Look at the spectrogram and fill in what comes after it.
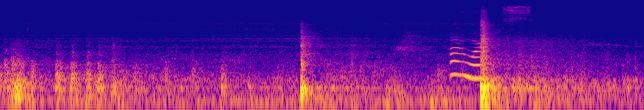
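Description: Distant fireworks exploding: a sharp bang about three seconds in and a louder one near the end, over a steady low rumble.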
